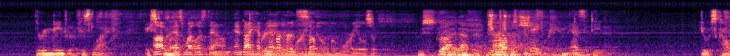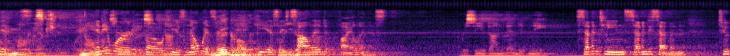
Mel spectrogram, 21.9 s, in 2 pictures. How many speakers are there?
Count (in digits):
4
